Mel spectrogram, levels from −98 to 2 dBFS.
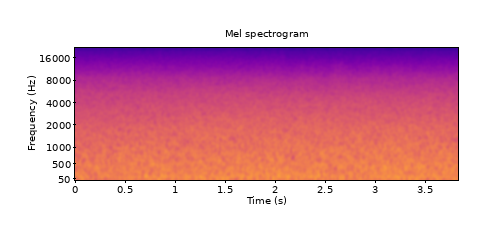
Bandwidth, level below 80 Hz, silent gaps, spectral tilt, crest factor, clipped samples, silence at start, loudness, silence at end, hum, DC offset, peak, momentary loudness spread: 19.5 kHz; -30 dBFS; none; -5 dB/octave; 14 dB; under 0.1%; 0 s; -18 LUFS; 0 s; none; under 0.1%; -6 dBFS; 2 LU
